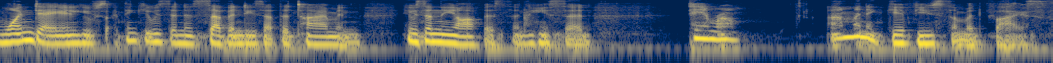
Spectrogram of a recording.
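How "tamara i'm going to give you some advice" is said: put-on down-home country accent. Retelling advice an older man gave in the office: imitating a country accent. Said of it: "he's got that country accent".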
